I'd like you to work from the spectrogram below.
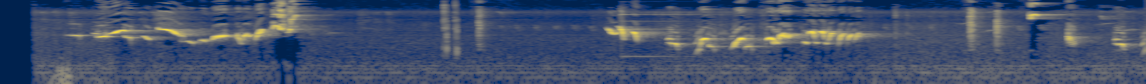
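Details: White-rumped shama song used as a lure to stir captive birds: two long bursts of rapid, varied whistled notes sliding up and down, mixed with sharp clicks and high trills, separated by a short quiet pause.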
